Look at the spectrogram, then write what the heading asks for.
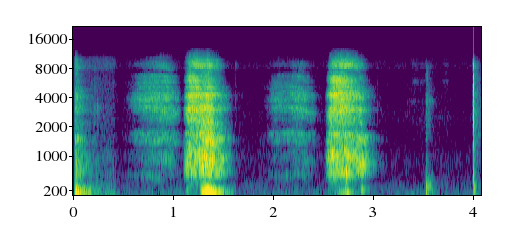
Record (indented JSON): {
  "exhalation_length": "4.1 s",
  "exhalation_amplitude": 25241,
  "exhalation_signal_mean_std_ratio": 0.41,
  "survey_phase": "beta (2021-08-13 to 2022-03-07)",
  "age": "65+",
  "gender": "Female",
  "wearing_mask": "No",
  "symptom_none": true,
  "smoker_status": "Ex-smoker",
  "respiratory_condition_asthma": false,
  "respiratory_condition_other": false,
  "recruitment_source": "REACT",
  "submission_delay": "1 day",
  "covid_test_result": "Negative",
  "covid_test_method": "RT-qPCR",
  "influenza_a_test_result": "Negative",
  "influenza_b_test_result": "Negative"
}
